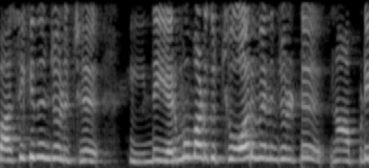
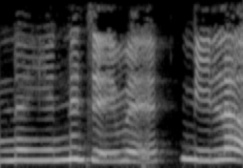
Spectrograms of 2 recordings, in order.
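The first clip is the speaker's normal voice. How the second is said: tearful, helpless wail; crying; 2 semitones lower, slower than usual. Acted. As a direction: cry the words out between sobs. Woman sobbing alone in distress.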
